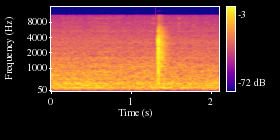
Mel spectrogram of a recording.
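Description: Stylus tracking a spinning 7-inch vinyl picture disc with no music playing. There is a steady surface hiss with a faint hum, and one sharp click about a second and a third in.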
